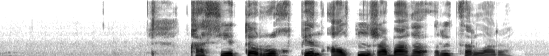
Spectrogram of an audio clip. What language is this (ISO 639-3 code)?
kaz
